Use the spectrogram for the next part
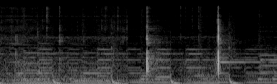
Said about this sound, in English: you can hear that sizzle sound of crusting the corn over the char grill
